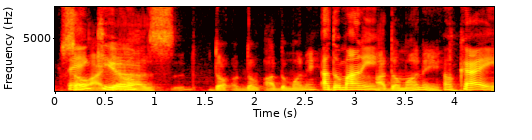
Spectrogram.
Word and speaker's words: a domani: A domani.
